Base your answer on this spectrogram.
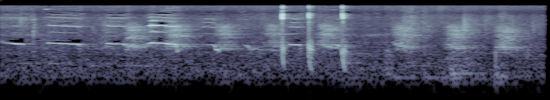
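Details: West Highland White Terrier puppies at a puppy store in Flushing, New York, giving thin high whimpers and short yips, some rising and falling, scattered over a few seconds indoors with faint background noise.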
